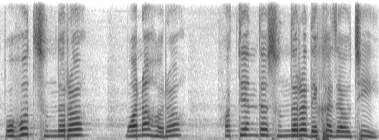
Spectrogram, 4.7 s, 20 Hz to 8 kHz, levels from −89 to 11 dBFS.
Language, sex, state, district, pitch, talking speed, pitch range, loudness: Odia, female, Odisha, Nuapada, 290 Hz, 75 wpm, 275-320 Hz, -15 LUFS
